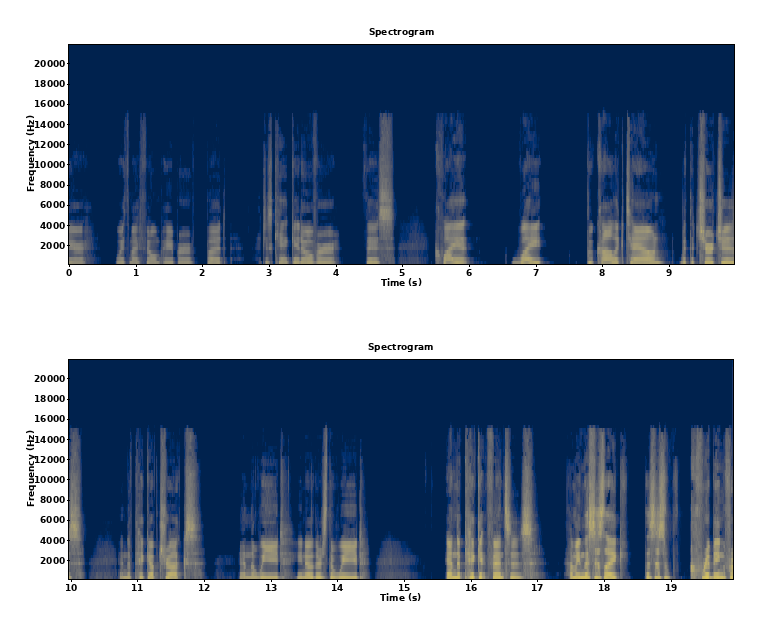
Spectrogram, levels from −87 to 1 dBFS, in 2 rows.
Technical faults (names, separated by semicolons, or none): automatic gain rising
